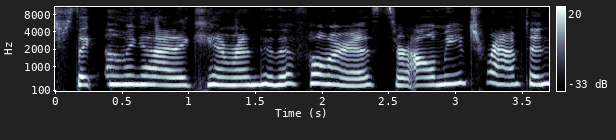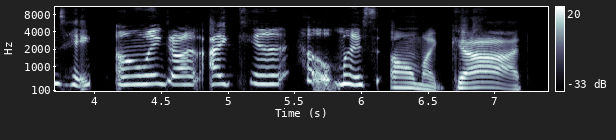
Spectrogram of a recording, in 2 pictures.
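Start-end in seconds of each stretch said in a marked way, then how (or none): 0.4-6.1 put-on high, prissy, helpless, wimpy girl voice. Mocking a book character who can't run through the forest: mocking a wimpy, prissy girl. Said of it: "a very wimpy, prissy, tiny bitch girl".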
